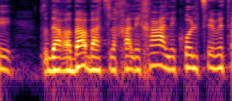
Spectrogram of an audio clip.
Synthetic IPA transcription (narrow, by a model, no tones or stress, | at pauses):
e | to̞daʁababeat͡slaχale̞χale̞kʰo̞lt͡se̞vet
